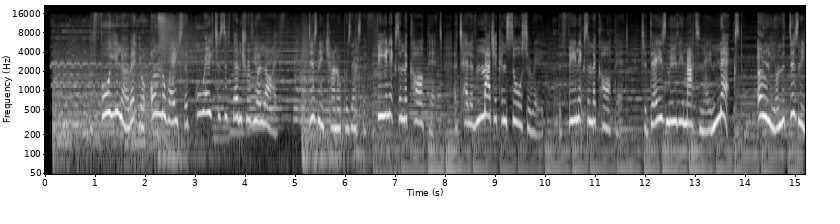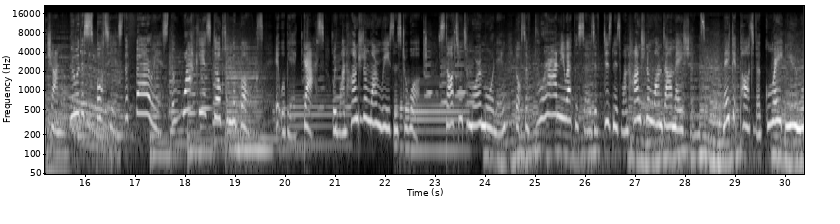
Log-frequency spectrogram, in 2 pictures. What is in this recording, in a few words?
promo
